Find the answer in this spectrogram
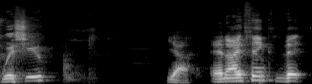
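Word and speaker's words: WIXIW: you oh that's awesome it's spelled like you said capital letter w i capital i w IX i w and all capital letters but but it's wish you yeah and I think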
